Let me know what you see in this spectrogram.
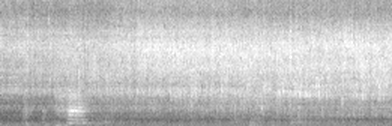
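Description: Hot oil sizzling in a kadhai as wet ground onion paste is poured onto fried garlic; the hiss grows louder about a second in and holds steady.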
